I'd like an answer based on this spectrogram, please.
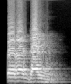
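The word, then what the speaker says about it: paradigm: है और सेंटेंस के अंत में जी एम आने पर जी सा रहता है ये क्या लि है पैराडाइम पैराडाइम जिसका मीनिंग मिसाल होता है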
